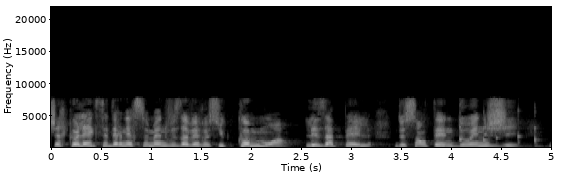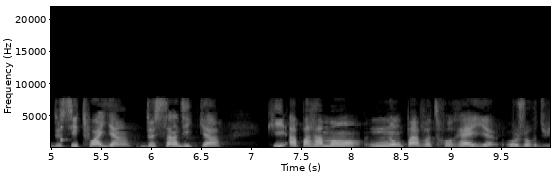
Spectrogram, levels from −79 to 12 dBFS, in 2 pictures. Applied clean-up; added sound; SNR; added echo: none; Marimba, xylophone; 16 dB; none.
